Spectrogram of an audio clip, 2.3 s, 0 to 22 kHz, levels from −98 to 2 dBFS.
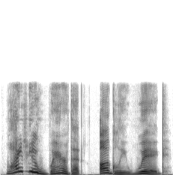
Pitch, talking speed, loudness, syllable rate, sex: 245 Hz, 180 wpm, -17 LUFS, 4.4 syllables/s, female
